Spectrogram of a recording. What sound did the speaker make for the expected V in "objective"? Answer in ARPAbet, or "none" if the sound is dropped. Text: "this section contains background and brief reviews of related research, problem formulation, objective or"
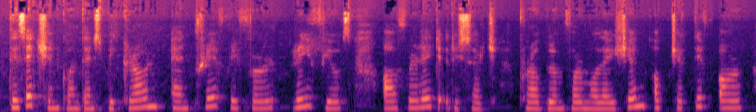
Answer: F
